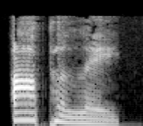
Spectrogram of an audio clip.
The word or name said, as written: oppilate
